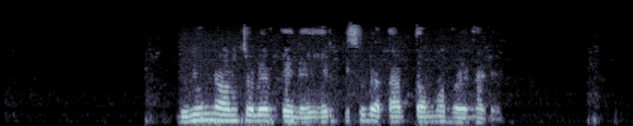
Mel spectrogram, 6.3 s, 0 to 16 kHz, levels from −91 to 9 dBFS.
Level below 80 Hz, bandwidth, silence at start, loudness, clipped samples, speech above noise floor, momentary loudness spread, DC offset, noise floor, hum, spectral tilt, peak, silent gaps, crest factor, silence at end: -54 dBFS; 7.6 kHz; 1.8 s; -16 LUFS; under 0.1%; 66 dB; 10 LU; under 0.1%; -81 dBFS; none; -7 dB/octave; -2 dBFS; none; 16 dB; 1.4 s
